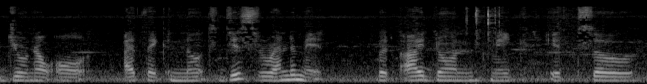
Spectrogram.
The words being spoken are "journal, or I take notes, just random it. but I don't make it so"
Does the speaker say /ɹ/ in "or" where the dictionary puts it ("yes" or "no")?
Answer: no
